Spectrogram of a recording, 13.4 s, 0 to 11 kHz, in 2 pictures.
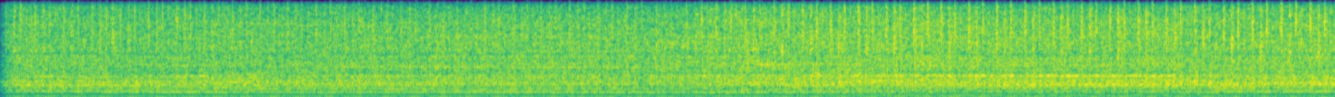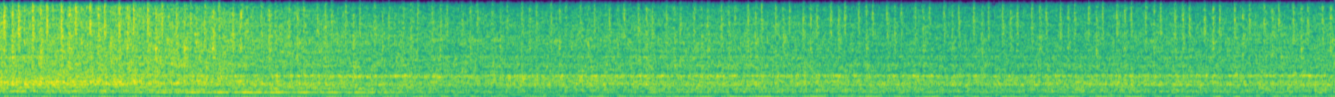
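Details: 1989 Ford Bronco II 2.9L V6, manual, just tuned up (plugs, wires, cap, rotor): a loping idle stumble, three or four times a second, from cylinder 4 (front left) not firing. Owner suspects an intake manifold leak; no head-gasket signs.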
